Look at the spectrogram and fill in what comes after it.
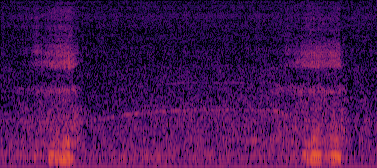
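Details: A Weimaraner dog sleeping on a couch gives two soft snoring breaths about four seconds apart, each with a low rumble and an airy hiss, over faint room noise; snoring.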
